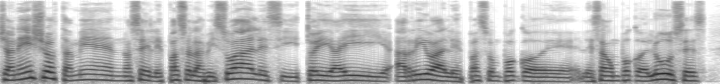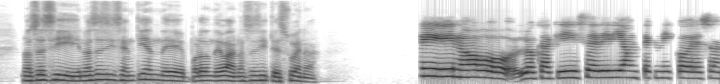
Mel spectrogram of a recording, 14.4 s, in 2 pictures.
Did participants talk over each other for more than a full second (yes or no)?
no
